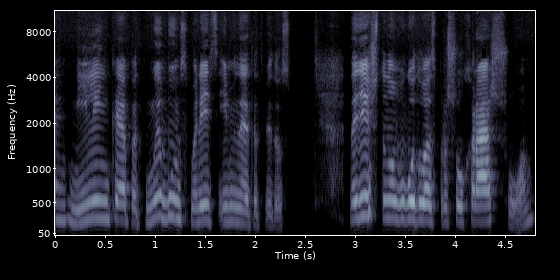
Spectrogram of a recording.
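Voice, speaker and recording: A woman's voice: a little high, warm tone, dry recording, clean studio sound. A young adult woman chatting casually as she hosts a reaction video at home. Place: small room at home with bookshelves.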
